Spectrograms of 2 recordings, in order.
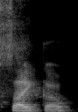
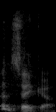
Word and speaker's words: Seiko: no go for it how do you pronounce seiko with a long a not psycho oh i i said seiko oh okay sorry psycho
